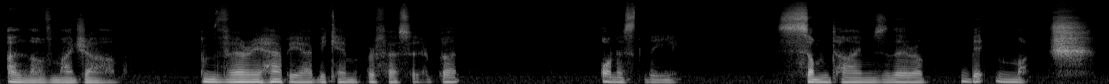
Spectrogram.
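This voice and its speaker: A man plays a genteel demon professor in an audio drama. His voice sits low and moves very slowly, with deliberate pauses. He sounds erudite, formal and dryly amused, as if lecturing at his leisure. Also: little pitch movement. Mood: weary, fond. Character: urbane male demon professor, erudite, wryly amused, unhurried. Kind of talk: scripted audio roleplay, lecture and conversation.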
